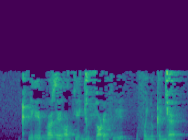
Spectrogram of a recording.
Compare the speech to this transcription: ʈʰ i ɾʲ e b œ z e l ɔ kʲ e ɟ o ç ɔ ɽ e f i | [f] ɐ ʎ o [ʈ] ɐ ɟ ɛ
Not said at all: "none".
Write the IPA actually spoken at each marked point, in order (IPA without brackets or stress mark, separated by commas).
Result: f, ʈ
